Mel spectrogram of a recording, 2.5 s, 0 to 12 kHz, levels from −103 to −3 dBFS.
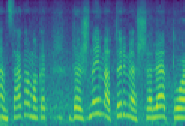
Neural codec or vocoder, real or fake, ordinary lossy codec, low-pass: codec, 44.1 kHz, 7.8 kbps, DAC; fake; Opus, 16 kbps; 10.8 kHz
